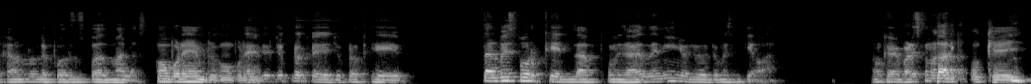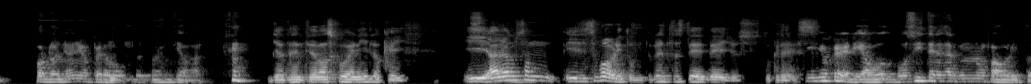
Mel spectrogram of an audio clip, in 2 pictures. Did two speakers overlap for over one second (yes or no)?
no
